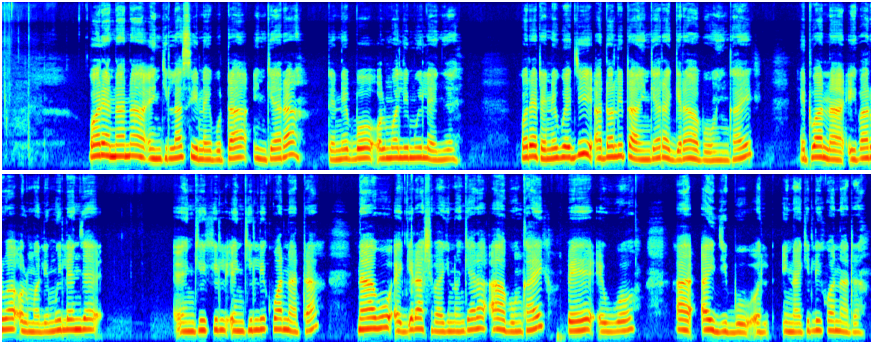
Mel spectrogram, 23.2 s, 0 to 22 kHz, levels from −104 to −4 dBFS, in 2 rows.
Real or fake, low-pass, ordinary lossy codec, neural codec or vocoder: real; none; none; none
